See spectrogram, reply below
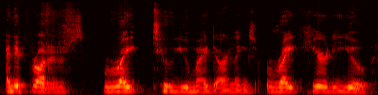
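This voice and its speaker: A woman's voice: lowish voice, flat delivery, unhurried, creaky, a little mellow. A woman reading a children's storybook, voicing a devoted father who speaks with fervent, heartfelt emotion. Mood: moved, heartfelt. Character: emotional, devoted father of two young girls. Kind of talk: children's storybook read aloud.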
